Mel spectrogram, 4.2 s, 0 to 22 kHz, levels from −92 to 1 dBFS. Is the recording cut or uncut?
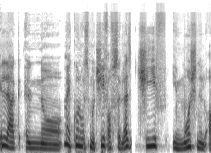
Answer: cut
